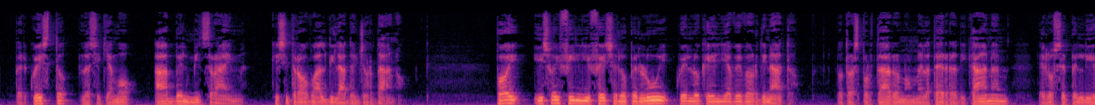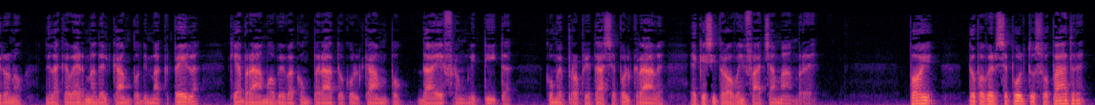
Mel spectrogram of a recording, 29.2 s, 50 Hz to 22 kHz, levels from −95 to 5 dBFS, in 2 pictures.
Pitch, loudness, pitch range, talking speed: 85 Hz, -30 LUFS, 75-105 Hz, 140 wpm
